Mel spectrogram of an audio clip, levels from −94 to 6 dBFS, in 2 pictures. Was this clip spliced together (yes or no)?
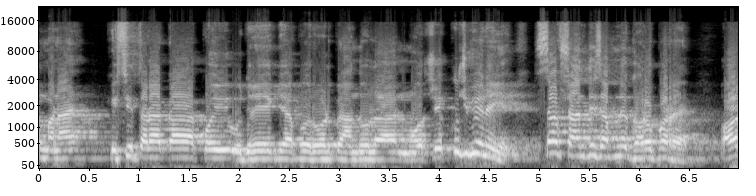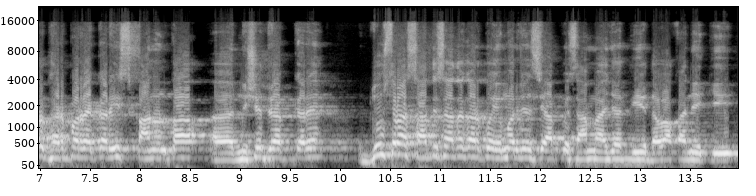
no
